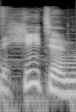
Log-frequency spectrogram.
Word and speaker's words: Hayton: Our guest tonight is one of the most influential figures in the Australian combat robotics scene, Ben Hayton, right?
